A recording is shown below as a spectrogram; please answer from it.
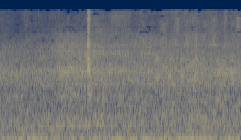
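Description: Outdoor street noise with a steady low rumble, like road traffic, and a short faint click about halfway through.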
